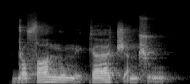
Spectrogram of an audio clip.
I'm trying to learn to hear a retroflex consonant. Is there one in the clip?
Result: yes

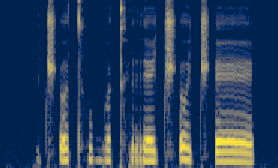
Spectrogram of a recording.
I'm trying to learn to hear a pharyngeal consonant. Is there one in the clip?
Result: no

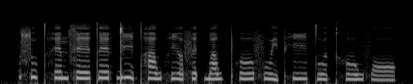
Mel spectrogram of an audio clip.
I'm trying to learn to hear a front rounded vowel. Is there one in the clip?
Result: no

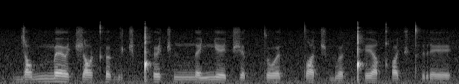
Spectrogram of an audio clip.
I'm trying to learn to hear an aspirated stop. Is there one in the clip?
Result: yes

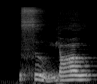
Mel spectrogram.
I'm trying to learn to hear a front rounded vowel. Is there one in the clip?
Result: no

